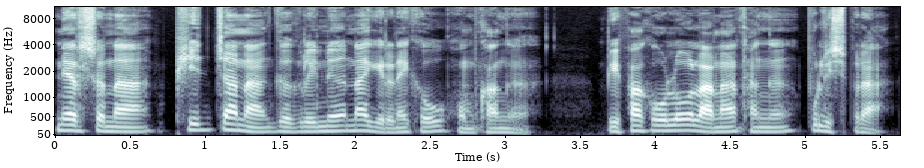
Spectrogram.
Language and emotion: Bodo, neutral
